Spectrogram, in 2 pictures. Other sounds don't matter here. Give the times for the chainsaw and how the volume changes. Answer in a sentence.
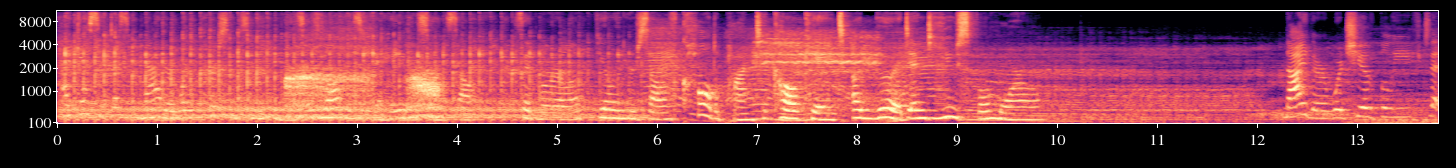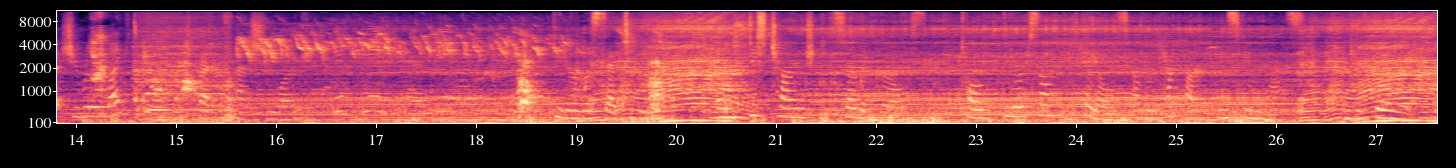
The chainsaw can be heard from 0.0 to 27.5 s, getting quieter then louder.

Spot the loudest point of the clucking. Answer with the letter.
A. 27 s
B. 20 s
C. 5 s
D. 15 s
D.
